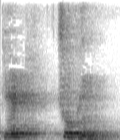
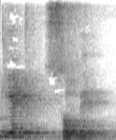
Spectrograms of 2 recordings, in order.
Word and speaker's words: Chopin: কেট সোপে কেট সোপে নামটি দেখে তোমরা হয়তো উচ্চারণ করে বসবে কেট চুপিং বা কেট চপেন ইত্যাদি বলে তো আসল উচ্চারণ কিন্তু কেট সোপে তো গল্পটি শুরু করার পূর্বে ফস্টে আমরা অথার সম্পর্কে জেনে নিব।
